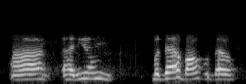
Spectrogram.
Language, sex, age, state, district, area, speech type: Sindhi, female, 30-45, Maharashtra, Thane, urban, conversation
